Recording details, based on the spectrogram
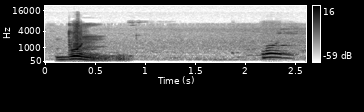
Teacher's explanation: Un bun jangan panjang satu harakat sahaja.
